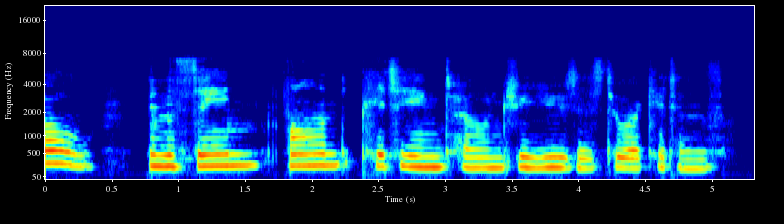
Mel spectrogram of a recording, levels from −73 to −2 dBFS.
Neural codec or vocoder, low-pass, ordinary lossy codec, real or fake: codec, 44.1 kHz, 2.6 kbps, SNAC; 7.2 kHz; Opus, 64 kbps; fake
